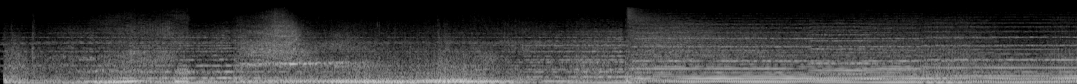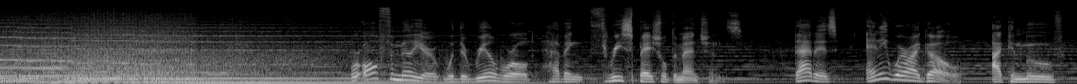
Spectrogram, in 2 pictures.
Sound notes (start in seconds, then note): 0.2 car starting; 2.4 tires squealing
